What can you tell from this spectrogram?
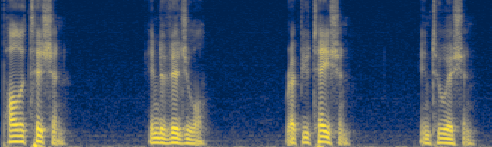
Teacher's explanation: the following words have stress on the third syllable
